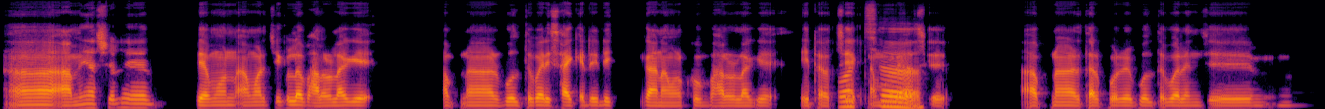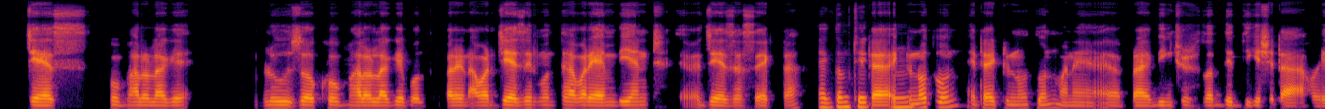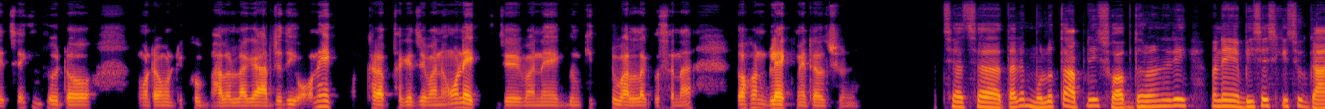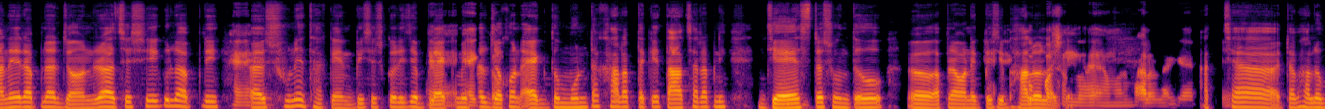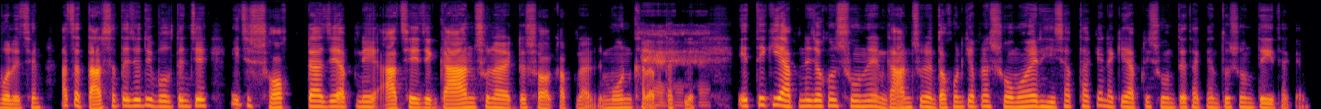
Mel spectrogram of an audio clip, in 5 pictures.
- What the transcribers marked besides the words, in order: in English: "psychedelic"; unintelligible speech
- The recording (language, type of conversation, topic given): Bengali, podcast, কোন শখ তোমার মানসিক শান্তি দেয়?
